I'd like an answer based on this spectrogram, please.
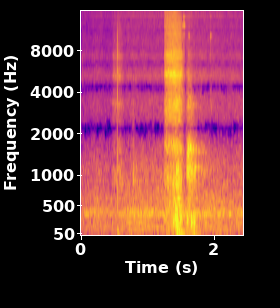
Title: Cbcr reverse sneeze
